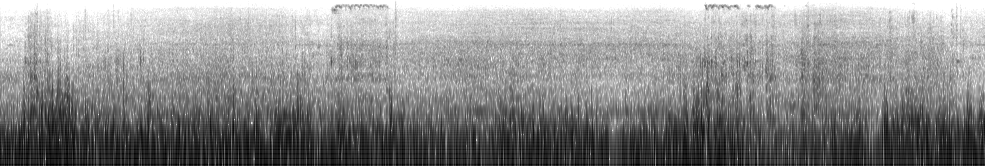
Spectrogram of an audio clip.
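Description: Mountain bike descending a dusty gravel downhill trail at speed: wind rushing over the microphone and knobby tyres rolling over dirt and gravel in a steady loud rumble, with short knocks and rattles from the bike over bumps.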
